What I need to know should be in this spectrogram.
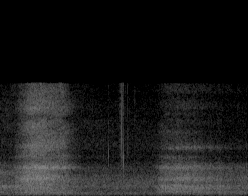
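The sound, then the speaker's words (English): A deep breath drawn in through the nose, then released slowly through the nose, during a guided breathing exercise with eyes closed; two long, soft, airy hisses with a brief lull between them and no talk. “we're going to take a deep breath through our nose, and when you release it through your nose, you're just going to smile”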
